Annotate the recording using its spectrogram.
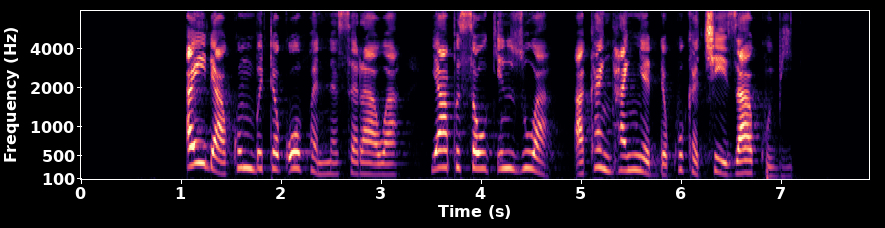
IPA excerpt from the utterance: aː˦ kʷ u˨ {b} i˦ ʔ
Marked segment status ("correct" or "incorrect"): correct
